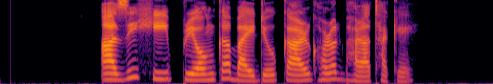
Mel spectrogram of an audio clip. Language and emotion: Assamese, neutral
